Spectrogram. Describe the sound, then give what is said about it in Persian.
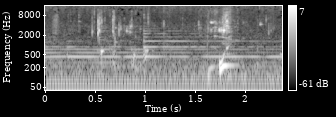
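Someone drinks water: a few soft, wet sips and liquid clicks, then one louder gulping swallow near the end, with no talking. “از این آبم بخورم”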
